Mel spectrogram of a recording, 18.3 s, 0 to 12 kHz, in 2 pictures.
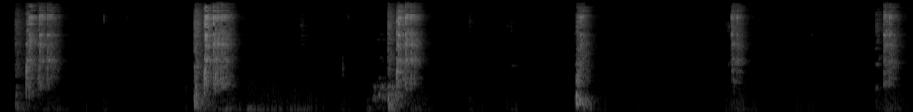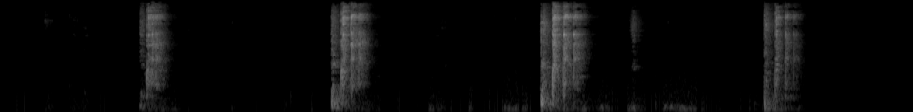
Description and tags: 42. Agarrar aerosol
spray, catch, pick
catch, pick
